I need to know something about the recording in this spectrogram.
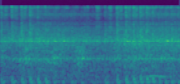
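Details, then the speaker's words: Motorcycle engine at idle just after a manual valve clearance adjustment and cover refit: even, quick putter with no top-end tapping, valves now quiet and correctly set, unlike the tapping of the loose valves before adjustment; normal idle. "sekarang kita sudah setel habis kita tutup kita siap hidupkan kita coba dengarkan bunyi aslinya"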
